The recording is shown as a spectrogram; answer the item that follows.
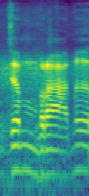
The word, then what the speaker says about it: Jembrana: Contoh seperti tadi kita masuk di Desa Sumber Kima, tapi dibacanya Sumber Kime. Terus kota negara dibacanya kota negara, Teman-teman. Terus kalau tulisannya Kabupaten Jembrana itu dibacanya Kabupaten Jembrane, Teman-teman.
